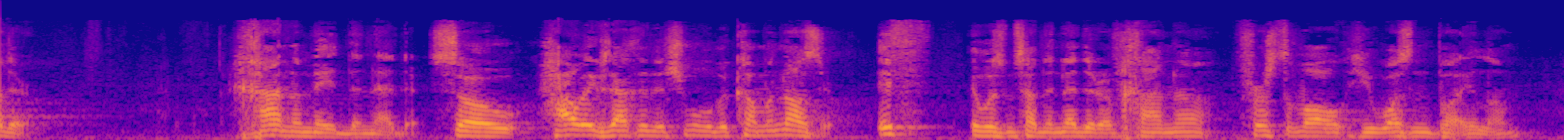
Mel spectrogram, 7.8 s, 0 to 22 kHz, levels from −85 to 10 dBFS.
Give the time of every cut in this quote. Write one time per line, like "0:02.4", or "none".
0:02.1
0:04.8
